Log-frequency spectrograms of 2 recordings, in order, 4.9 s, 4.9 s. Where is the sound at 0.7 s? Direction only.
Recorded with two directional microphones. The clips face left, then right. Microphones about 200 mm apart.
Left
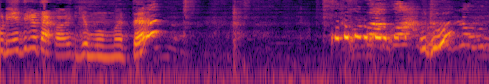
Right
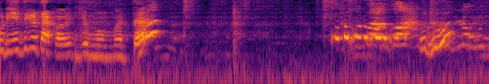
15° left (ahead or behind).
